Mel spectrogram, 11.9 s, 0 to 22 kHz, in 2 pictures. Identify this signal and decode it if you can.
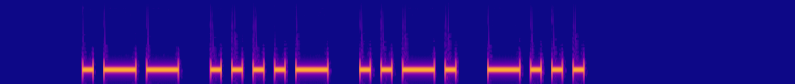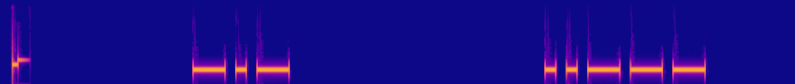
Morse code, heard as a keyed tone, about 15 wpm, spaced as for 9 wpm, 700 Hz. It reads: W4FB K2
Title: USA Call Signs - 4 Characters - 8x Character Spacing - 15wpm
